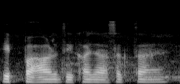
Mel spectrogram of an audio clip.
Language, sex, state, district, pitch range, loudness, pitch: Hindi, male, Arunachal Pradesh, Lower Dibang Valley, 115-120 Hz, -19 LUFS, 115 Hz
